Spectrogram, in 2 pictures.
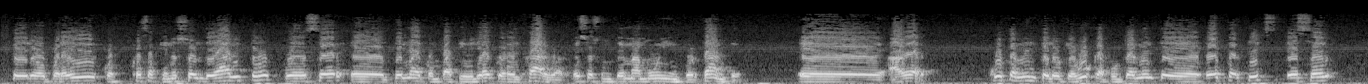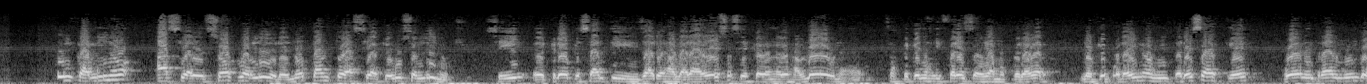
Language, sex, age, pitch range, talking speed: Spanish, male, 40-59, 120-175 Hz, 190 wpm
